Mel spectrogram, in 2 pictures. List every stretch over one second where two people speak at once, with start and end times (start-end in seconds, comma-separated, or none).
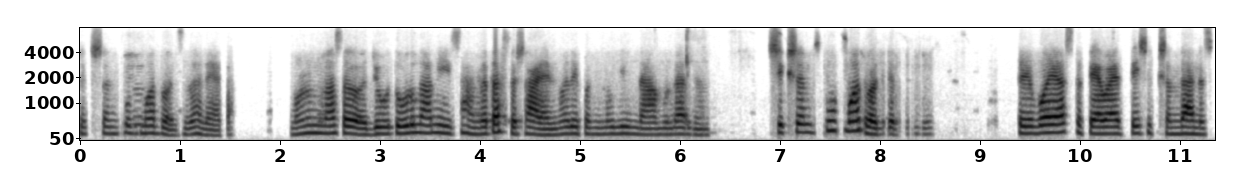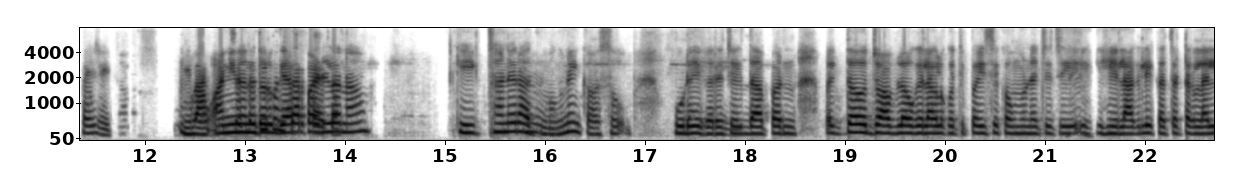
12.4-13.9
